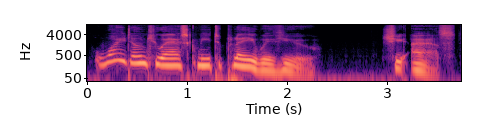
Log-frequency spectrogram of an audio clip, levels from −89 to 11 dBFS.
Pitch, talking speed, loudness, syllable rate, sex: 160 Hz, 175 wpm, -15 LUFS, 4.1 syllables/s, male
